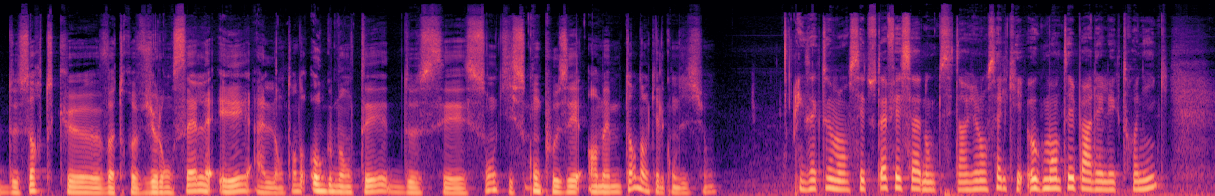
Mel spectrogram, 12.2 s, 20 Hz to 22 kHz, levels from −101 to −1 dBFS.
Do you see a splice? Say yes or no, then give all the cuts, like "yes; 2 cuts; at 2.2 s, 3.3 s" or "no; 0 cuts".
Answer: yes; 2 cuts; at 5.2 s, 9.4 s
